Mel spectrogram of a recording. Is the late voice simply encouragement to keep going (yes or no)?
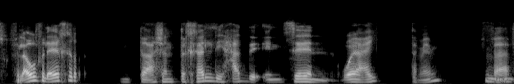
yes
